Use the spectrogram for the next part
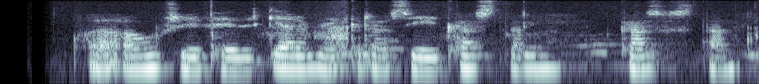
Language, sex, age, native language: Icelandic, female, 11, Icelandic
